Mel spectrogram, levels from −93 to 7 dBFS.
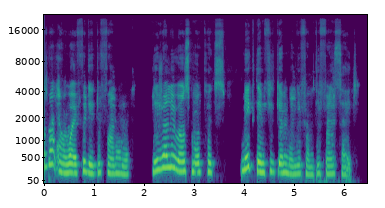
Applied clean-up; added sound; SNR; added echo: neural mask model Resemble Enhance denoiser.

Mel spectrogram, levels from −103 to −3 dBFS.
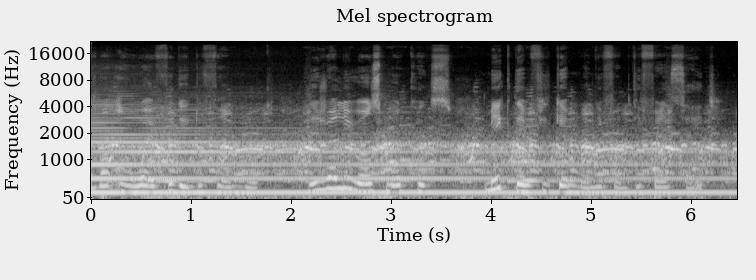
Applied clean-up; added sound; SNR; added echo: none; Wind instrument, woodwind instrument + Fowl; -4 dB; none.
